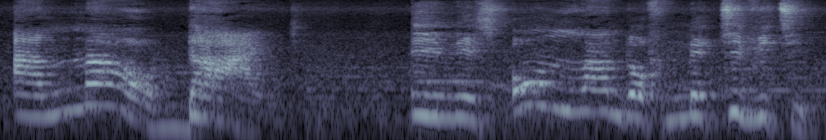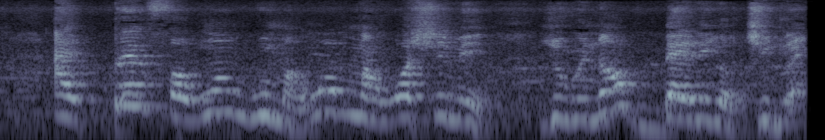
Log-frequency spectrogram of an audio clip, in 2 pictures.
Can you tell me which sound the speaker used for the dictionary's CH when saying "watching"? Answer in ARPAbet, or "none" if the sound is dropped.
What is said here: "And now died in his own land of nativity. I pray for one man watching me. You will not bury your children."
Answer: SH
